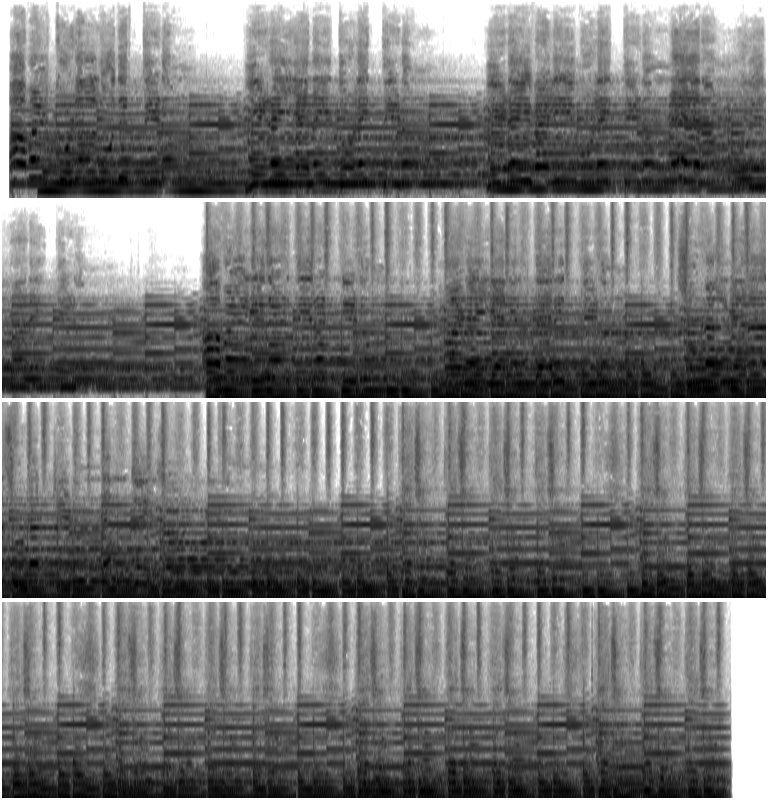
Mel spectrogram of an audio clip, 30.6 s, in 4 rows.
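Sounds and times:
Tamil love ringtone background music: 0:00.1 - 0:30.2.

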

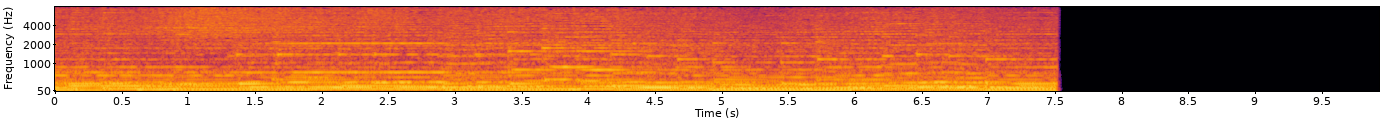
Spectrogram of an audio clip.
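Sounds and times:
Tamil love background music ringtone: 0:00.0 - 0:07.5.

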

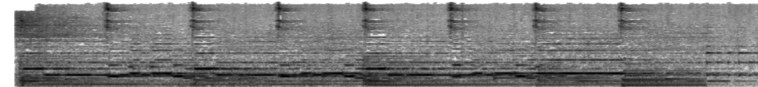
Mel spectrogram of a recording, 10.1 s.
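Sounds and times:
rain theme ringtone background music: 0:00.2 - 0:10.1.

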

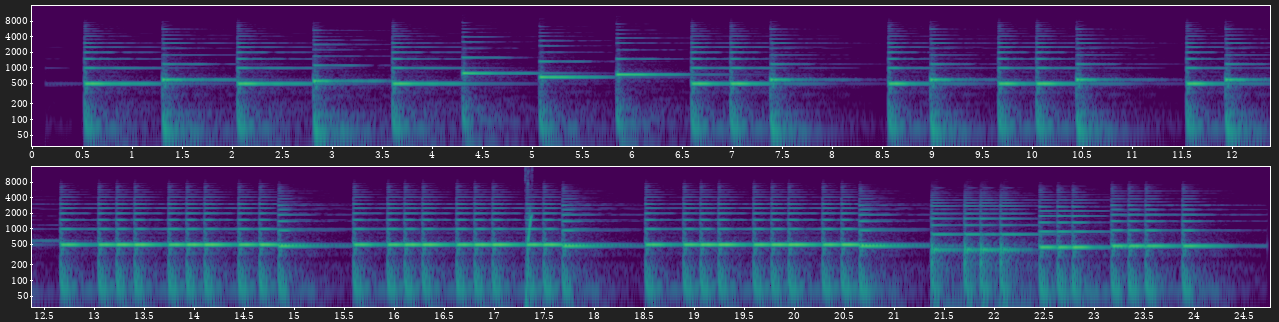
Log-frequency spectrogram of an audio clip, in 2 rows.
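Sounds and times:
background piano music: 0:00.2 - 0:24.7.

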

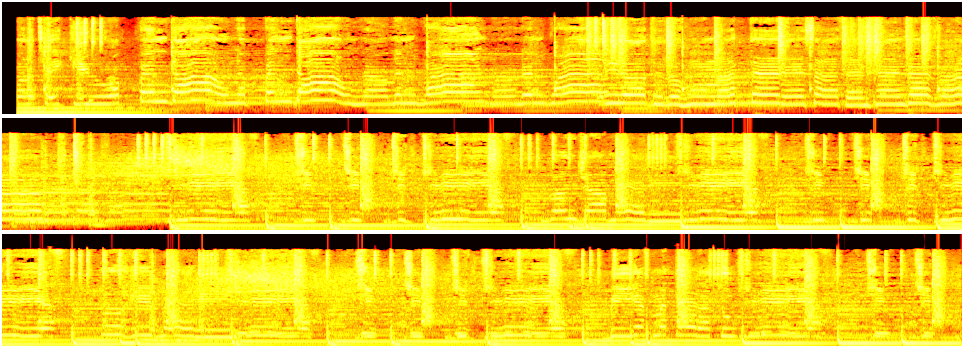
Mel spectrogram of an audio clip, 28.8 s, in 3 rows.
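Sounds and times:
Telugu background music beats: 0:00.2 - 0:28.7.

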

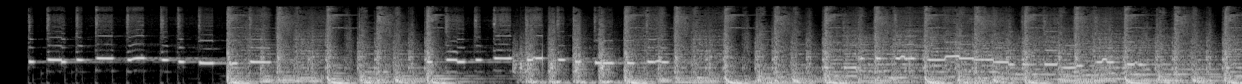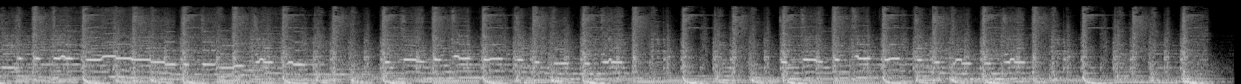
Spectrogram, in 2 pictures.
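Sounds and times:
intro background music: 0:00.3 - 0:24.8.

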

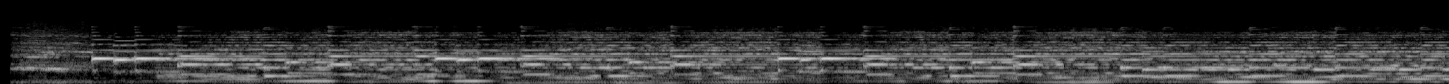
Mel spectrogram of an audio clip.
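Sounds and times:
movie love background music ringtone: 0:00.5 - 0:14.4.

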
